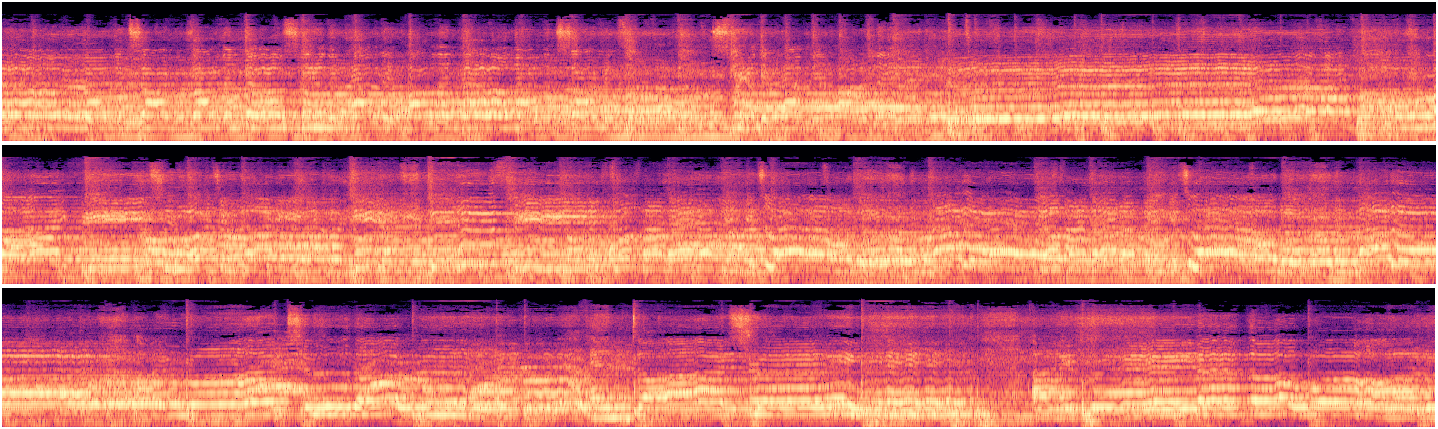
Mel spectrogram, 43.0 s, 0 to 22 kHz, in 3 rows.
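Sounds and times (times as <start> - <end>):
group vocal harmonies: 0.0 - 43.0
vocal percussion beat: 0.0 - 43.0
woman singing lead: 0.0 - 43.0.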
